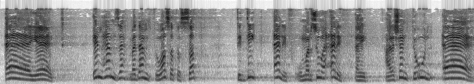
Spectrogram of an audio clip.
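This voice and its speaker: A man with an Egyptian accent teaching Quran recitation rules, asking and answering his own questions and drawing words out slowly to demonstrate. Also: high voice. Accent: Egyptian Arabic. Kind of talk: tajweed lesson. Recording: reverberant, dull lo-fi recording.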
